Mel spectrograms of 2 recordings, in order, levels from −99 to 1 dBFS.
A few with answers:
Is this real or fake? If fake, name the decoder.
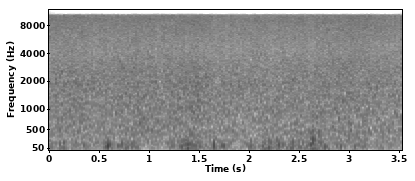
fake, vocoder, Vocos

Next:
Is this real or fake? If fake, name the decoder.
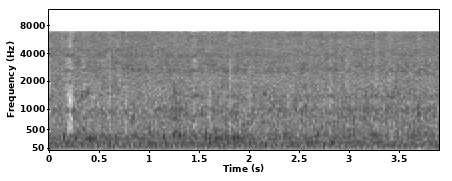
fake, autoencoder, DAC-VAE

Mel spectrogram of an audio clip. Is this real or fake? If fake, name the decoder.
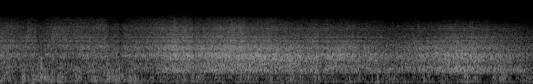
real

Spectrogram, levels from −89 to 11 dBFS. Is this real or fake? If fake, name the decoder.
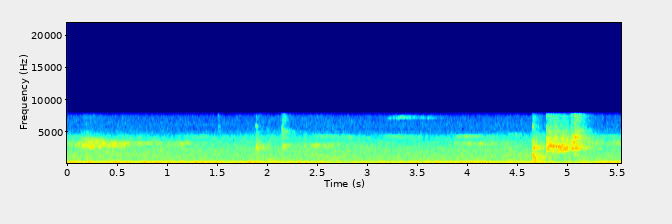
fake, vocoder, BigVGAN v2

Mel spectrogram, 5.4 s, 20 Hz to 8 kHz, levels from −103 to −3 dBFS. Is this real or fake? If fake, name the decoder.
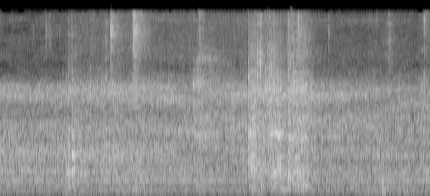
real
